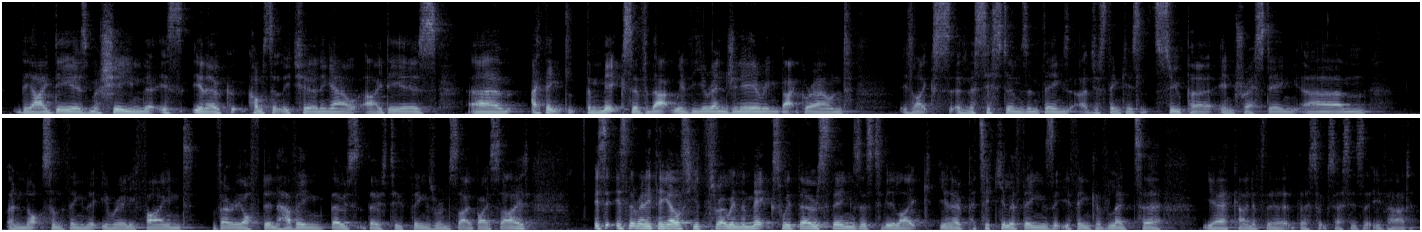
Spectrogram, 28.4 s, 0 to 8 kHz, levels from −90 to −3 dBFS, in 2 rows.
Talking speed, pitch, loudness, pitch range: 190 wpm, 110 Hz, -38 LUFS, 105-120 Hz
